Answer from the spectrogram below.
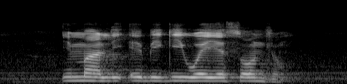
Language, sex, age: Zulu, male, 20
